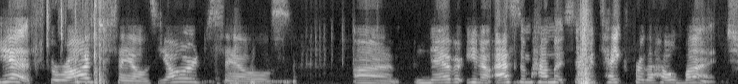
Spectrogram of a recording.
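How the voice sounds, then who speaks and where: Projecting a raised voice, a woman with an American accent speaks at a high pitch and a very slow pace. Her pitch varies in an ordinary way, and the sound is dry and close with no echo. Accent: country twang. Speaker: craft tutorial host. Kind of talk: live crafting tutorial. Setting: live stream. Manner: chatty, casual.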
